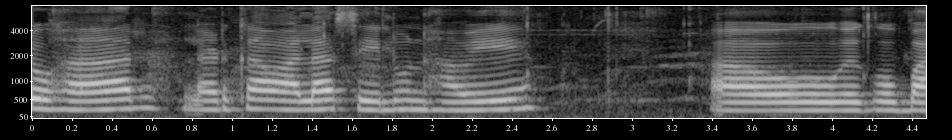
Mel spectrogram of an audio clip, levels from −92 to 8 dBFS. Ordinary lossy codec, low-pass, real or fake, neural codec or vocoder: none; none; real; none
